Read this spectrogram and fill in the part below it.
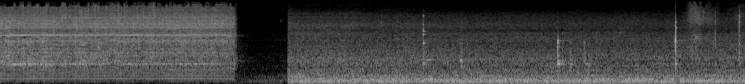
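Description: An impact wrench works on a water pump bolt on a Jeep Cherokee, first in a loud steady whir, then a short silence, then a lower continuous mechanical rumble with a few faint clicks, close up and without talk.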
